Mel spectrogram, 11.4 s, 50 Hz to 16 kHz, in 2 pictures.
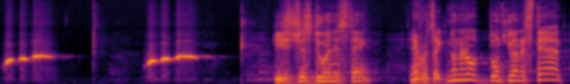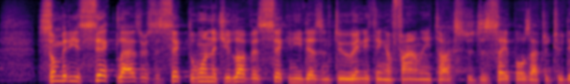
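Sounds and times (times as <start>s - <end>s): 
person whistling a casual tune: 0.0s - 0.8s, 1.4s - 2.3s
speech: 2.8s - 11.3s.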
